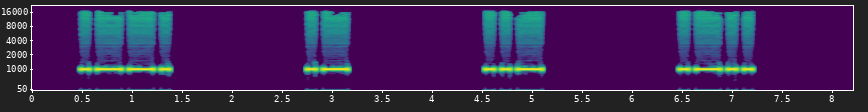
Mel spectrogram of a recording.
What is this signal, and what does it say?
Morse code, heard as a keyed tone, about 15 wpm, spaced as for 5 wpm, 1000 Hz. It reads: PAUL
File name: qotdfiles / 5wpm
